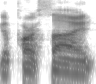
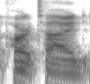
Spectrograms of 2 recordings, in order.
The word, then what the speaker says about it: apartheid: And I know it looks like aparthide, but when you say it, you're supposed to say it like a tide. Um, so that apartheid, it literally translates to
